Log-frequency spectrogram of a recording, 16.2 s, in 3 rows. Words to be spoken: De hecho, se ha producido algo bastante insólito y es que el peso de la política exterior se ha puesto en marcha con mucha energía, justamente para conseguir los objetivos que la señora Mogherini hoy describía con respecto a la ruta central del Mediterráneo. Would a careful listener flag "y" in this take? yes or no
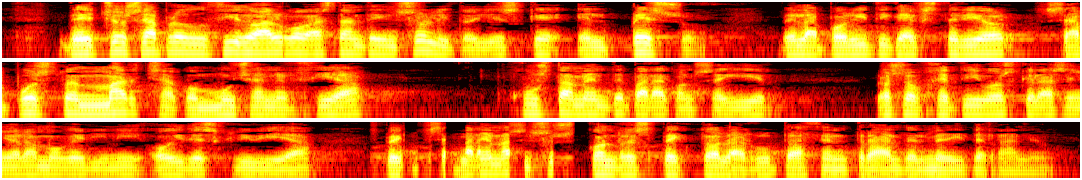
no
